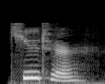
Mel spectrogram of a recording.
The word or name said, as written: cutor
